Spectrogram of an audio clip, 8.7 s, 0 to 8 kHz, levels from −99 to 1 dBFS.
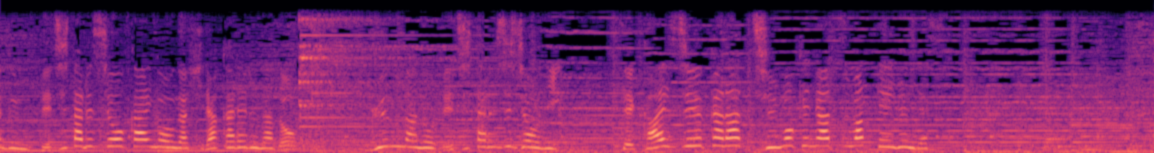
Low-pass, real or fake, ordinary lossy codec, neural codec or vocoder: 7.2 kHz; real; none; none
